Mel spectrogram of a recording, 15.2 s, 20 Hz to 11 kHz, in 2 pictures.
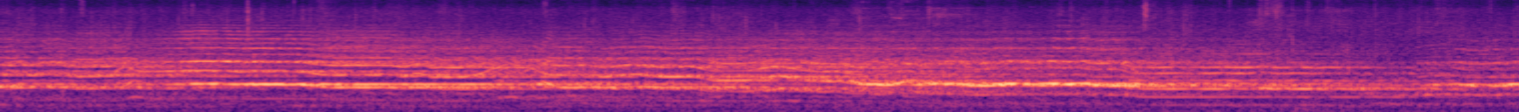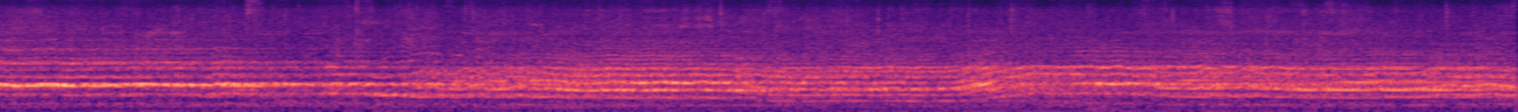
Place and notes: {"title": "Eminonu, Yeni Camii, Istanbul", "date": "2011-02-19 14:20:00", "description": "call for prayer, singing, people walking by", "latitude": "41.02", "longitude": "28.97", "altitude": "11", "timezone": "Europe/Istanbul"}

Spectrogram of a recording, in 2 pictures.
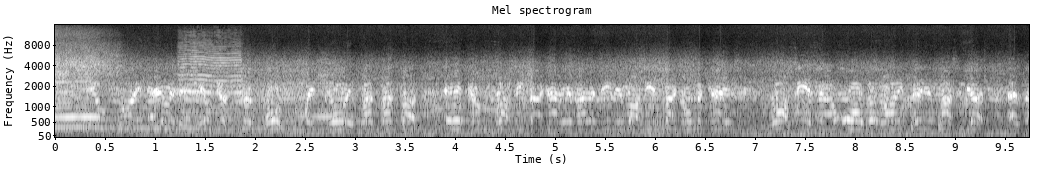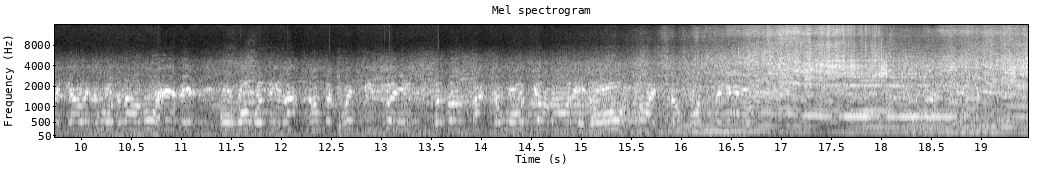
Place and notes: {"title": "Castle Donington, UK - British Motorcycle Grand Prix 2000", "date": "2000-07-09 13:30:00", "description": "500cc motorcycle race ... part two ... Starkeys ... Donington Park ... the race and all associated background noise ... Sony ECM 959 one point stereo mic to Sony Minidisk ...", "latitude": "52.83", "longitude": "-1.37", "altitude": "81", "timezone": "Europe/London"}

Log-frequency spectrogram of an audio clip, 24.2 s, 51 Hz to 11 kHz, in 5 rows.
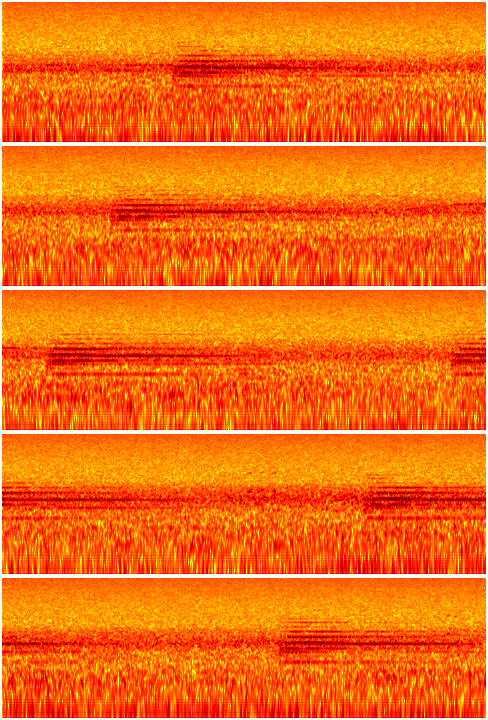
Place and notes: {"title": "Na Náspu, Praha, Czechia - Prague just before lockdown", "date": "2020-03-16 10:57:00", "description": "I recently went out of my apartment into the streets of an unknown city; one largely without people. Each year, Prague welcomes millions of visitors. They swarm the attractions, they choke the streets. They guzzle the beer and drop wads of cash on tasteless trifles. Some swoon at the complete Baroqueness of the city; some leave grafitti on the precious monuments. Sometimes, they carelessly laugh at things taken seriously by Praguers, and sometimes they stand in awe at things the locals find banal. Today, it is as if a tornado has come and swept them all away.\nNot just the visitors, but the locals, too. By government decree, beginning at midnight 16 March, 2020, anyone without a valid reason to be out in public must stay at home. It is for our own safety, and the safety of others.\nThe evening before that, I went out one last time before the curtain is drawn. The planet Venus, bright enough to cast a shadow, hangs in the northern sky.", "latitude": "50.09", "longitude": "14.39", "altitude": "266", "timezone": "Europe/Prague"}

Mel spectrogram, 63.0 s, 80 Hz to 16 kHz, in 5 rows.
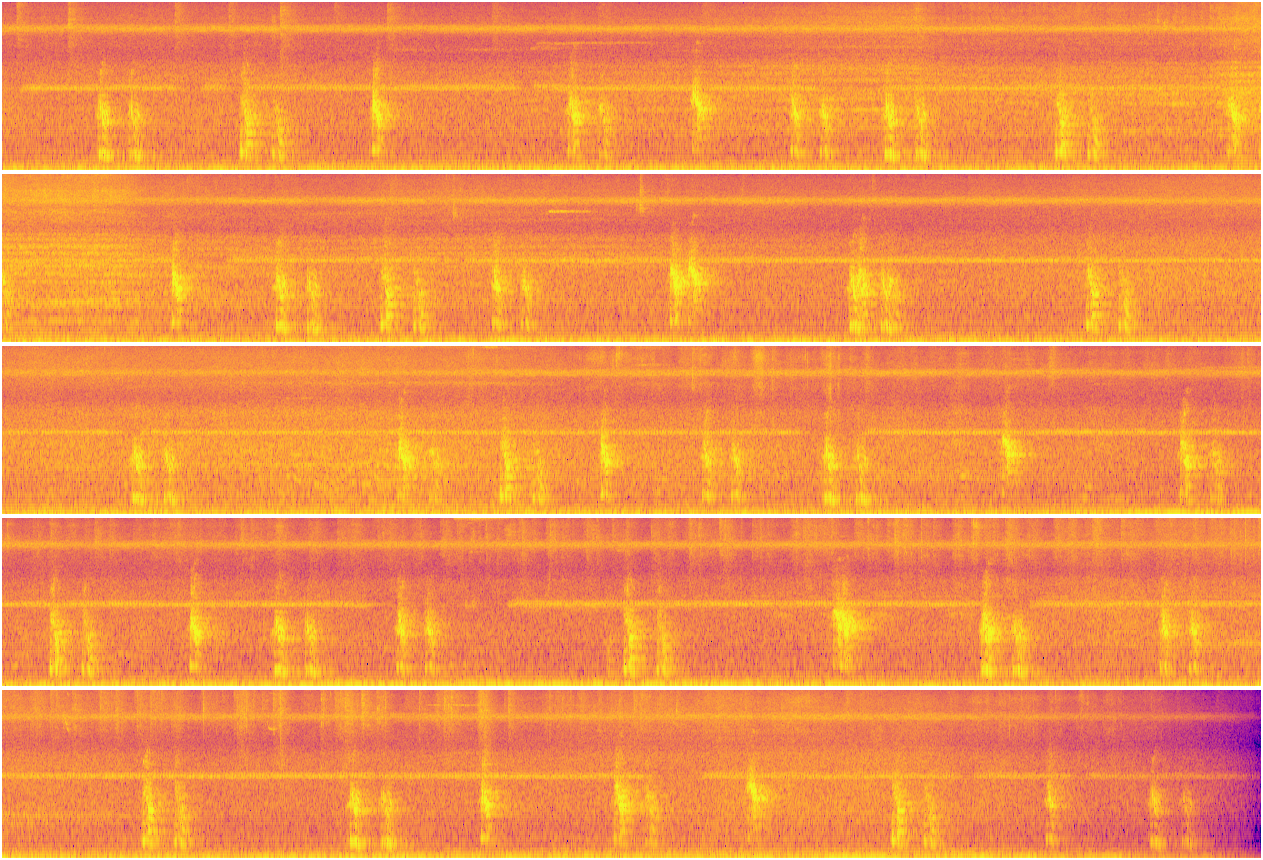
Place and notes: {"title": "National Chiang Kai-shek Memorial Hall, Taipei - Frogs calling", "date": "2012-06-04 18:51:00", "description": "Frogs calling, Sony PCM D50 + Soundman OKM II", "latitude": "25.03", "longitude": "121.52", "altitude": "16", "timezone": "Asia/Taipei"}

